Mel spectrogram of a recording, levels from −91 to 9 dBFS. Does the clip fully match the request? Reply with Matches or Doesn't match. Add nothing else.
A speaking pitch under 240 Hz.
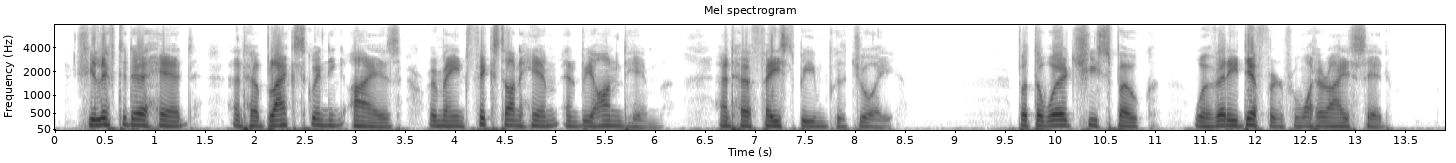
Matches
